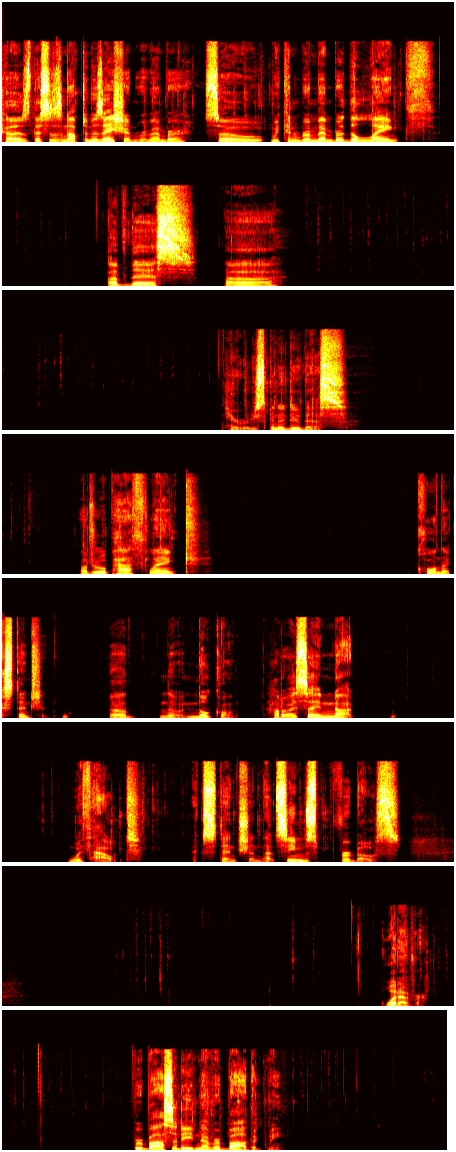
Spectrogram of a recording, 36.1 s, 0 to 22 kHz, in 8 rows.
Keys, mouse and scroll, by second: 0.5 ctrl+e, 0.9 ctrl+s, 1.5 ctrl+p, 1.6 ctrl+p, 1.8 ctrl+p, 2.4 ctrl+a, 2.6 ctrl+o, 2.6 Tab, 3.7-5.6 typing, 7.4-9.6 typing, 23.4-26.4 typing, 34.1 ctrl+space, 34.2 ctrl+e, 34.2 ctrl+g, 34.8 ctrl+s, 35.0 alt+b, 35.5 alt+b, 35.9 alt+b.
